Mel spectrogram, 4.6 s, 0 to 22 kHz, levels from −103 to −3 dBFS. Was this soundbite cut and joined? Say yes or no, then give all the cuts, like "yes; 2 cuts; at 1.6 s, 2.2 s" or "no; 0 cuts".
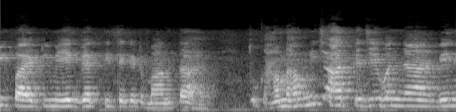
no; 0 cuts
